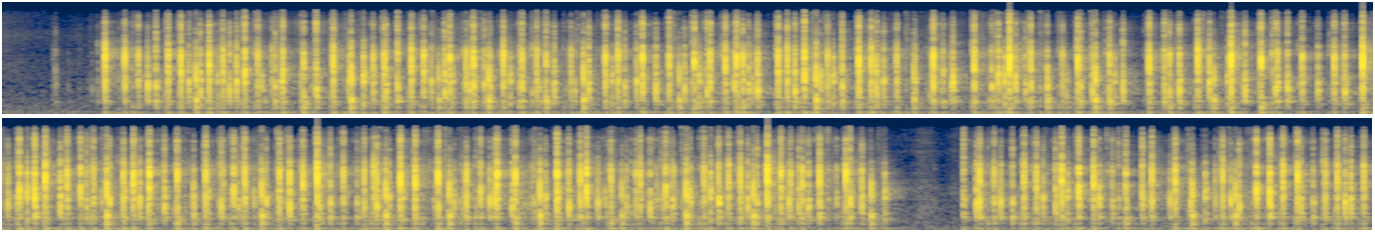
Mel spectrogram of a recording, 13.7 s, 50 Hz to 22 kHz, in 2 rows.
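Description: A compact J-01 mechanical keyboard with lubed Yellow Gateron Ink switches, dark brown plastic keycaps and a carbon fiber plate, resting on a desk mat, is typed on continuously with the fingertips of both hands. The result is a fast, dense stream of short, bright, clacky keystrokes with almost no low end, broken by one brief pause near the end before typing resumes.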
